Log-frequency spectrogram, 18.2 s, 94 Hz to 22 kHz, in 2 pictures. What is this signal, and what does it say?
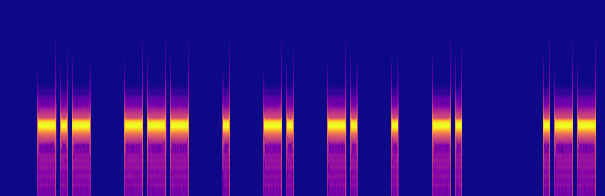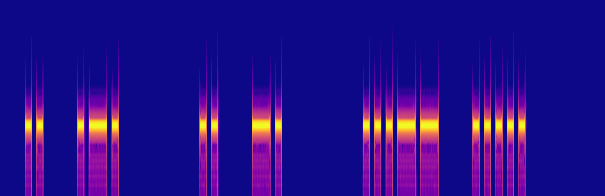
Morse code, heard as a keyed tone, about 14 wpm, spaced as for 10 wpm, 680 Hz. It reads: KOENNEN WIR IN 35
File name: Morsekurs / Witze / Witz 25. Juli 2023 50 F70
